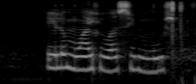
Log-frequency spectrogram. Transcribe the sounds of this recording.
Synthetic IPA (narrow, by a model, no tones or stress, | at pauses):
ɪlɪmʊahiwasɪm̩muːsɔ̥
